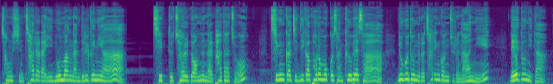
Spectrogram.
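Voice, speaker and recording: A woman voicing a long-suffering mother-in-law who speaks with a forceful, cutting, defiant manner. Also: medium pitch, moderate pace, faint music behind, close to an everyday voice. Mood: fierce.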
